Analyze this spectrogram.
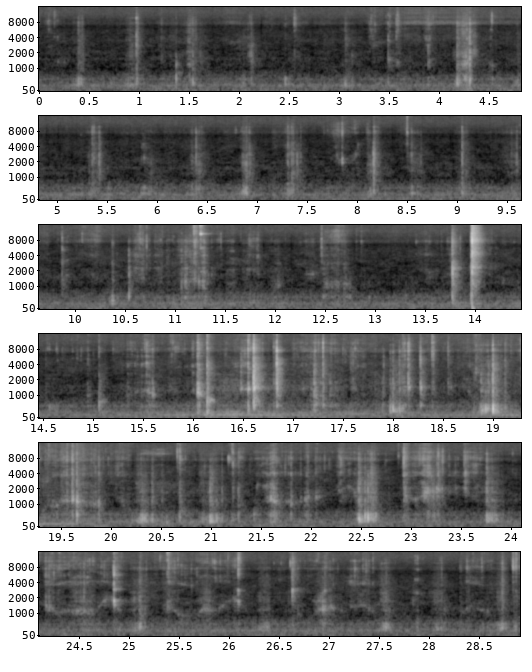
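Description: Close-miked biting and chewing of baked clay pottery coated in wet clay paste: an irregular run of small crisp crunches and clicks. There is one sharp click about halfway, and the crunching grows busier and louder soon after.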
